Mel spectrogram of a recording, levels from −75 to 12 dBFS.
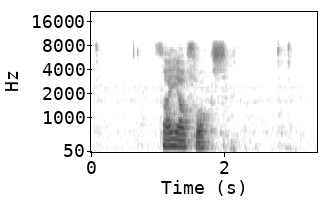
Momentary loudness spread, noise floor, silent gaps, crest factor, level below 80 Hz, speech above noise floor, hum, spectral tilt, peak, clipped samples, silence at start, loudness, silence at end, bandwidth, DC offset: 27 LU; -63 dBFS; none; 18 dB; -68 dBFS; 47 dB; none; -5 dB/octave; -2 dBFS; under 0.1%; 1 s; -17 LUFS; 1.4 s; 9.4 kHz; under 0.1%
